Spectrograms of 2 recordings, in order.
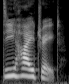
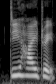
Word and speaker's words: dehydrate: 那 dehydrate， dehydrate 这边呢，它的重音是在中间 HY 的部分， dehydrate， dehydrate，那 Y 的发音不变，只是重音变了。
